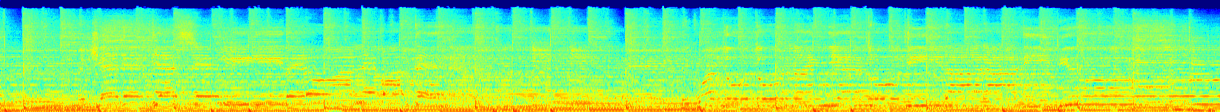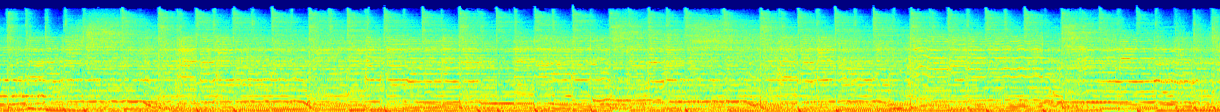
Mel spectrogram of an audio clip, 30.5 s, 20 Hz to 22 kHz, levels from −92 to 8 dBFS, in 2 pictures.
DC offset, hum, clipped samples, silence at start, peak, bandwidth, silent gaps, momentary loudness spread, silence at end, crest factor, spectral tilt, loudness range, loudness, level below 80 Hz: under 0.1%; none; under 0.1%; 0 s; 0 dBFS; 17.5 kHz; none; 1 LU; 0 s; 12 dB; -4.5 dB/octave; 1 LU; -12 LUFS; -18 dBFS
